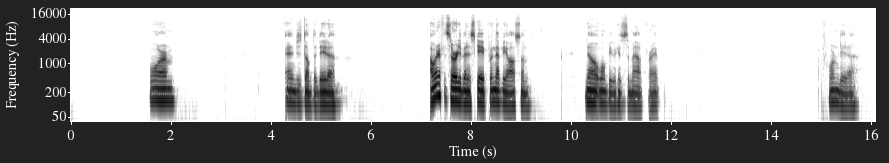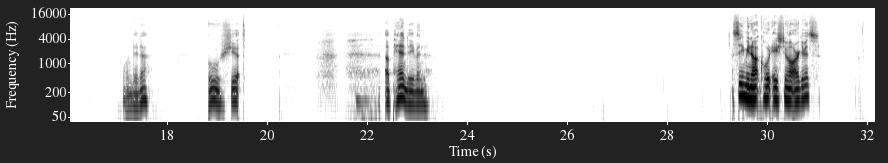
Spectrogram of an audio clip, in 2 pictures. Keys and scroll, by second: 0.0-8.7 typing, 8.4 ctrl+[, 8.7 Return, 9.1 alt+Tab, 13.0 d, 14.2-15.1 typing, 29.5 alt+Tab.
